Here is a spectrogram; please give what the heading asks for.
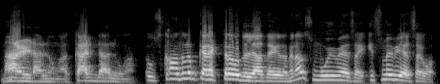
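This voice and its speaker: A young man with a fairly high voice teaches an exam-prep lesson. He mixes Hindi with English and slips into acted-out character voices to keep the class engaged. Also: animated, rapid-fire. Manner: explains in Hindi mixed with English, acts out characters.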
